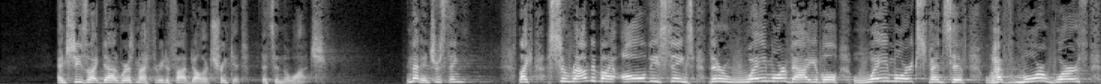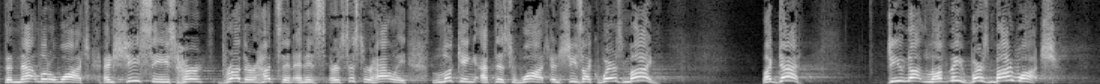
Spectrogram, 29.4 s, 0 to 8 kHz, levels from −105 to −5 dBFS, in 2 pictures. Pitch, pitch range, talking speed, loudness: 245 Hz, 220-285 Hz, 140 wpm, -18 LUFS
